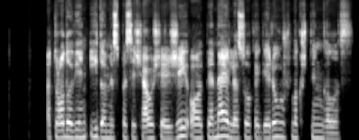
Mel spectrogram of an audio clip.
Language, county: Lithuanian, Alytus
